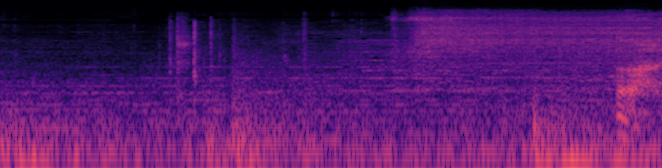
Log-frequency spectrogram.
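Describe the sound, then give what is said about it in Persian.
A few sharp mechanical clicks give way to a steady, harsh grinding hiss as a hand drill bores into a person's skull through the middle of a cut in the scalp, building in intensity toward the end. “و دریل دست منو میخوام جمجمه دوستتون رو سوراخ کنم.”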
